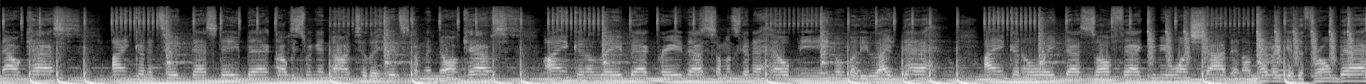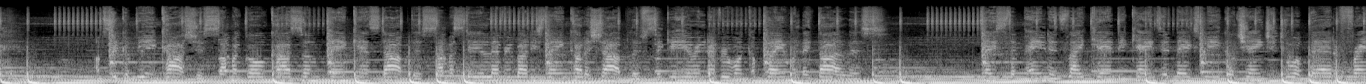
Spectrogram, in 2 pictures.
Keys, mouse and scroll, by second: 6.4-7.3 scroll down 1, 14.1 c, 17.8 scroll down 1, 21.6-22.1 scroll down 1, 22.1 right click, 24.0-24.5 scroll up 1, 24.5 double click, 25.6-26.1 scroll down 1, 26.4 shift+click, 26.7-27.3 scroll down 1.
